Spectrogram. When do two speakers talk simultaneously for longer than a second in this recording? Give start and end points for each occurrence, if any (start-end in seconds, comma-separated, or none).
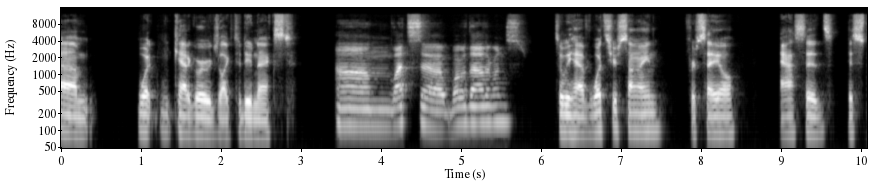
none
